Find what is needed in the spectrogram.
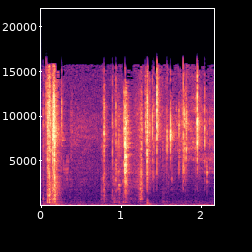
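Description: Hands handling a paper pad on a cutting mat: a sharp tap just after the start, then a few lighter clicks and rustles spread over the rest.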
